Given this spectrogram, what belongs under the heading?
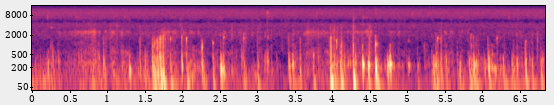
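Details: Quiet, low gurgling and rumbling bursts from the abdomen, recorded as quiet growls for sleep; stomach growling (borborygmi).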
